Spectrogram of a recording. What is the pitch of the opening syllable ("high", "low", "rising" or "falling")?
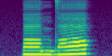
low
